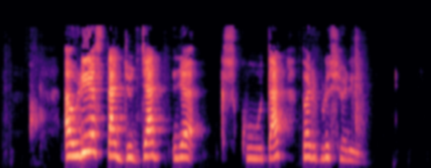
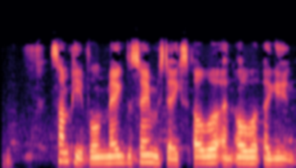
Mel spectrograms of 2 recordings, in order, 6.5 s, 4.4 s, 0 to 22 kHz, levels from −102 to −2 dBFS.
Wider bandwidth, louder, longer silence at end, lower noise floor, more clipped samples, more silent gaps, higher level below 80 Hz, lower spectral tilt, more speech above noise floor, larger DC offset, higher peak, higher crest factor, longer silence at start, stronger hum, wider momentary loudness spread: first, 11.5 kHz vs 8.4 kHz; second, -19 LUFS vs -16 LUFS; first, 1.05 s vs 0.05 s; first, -88 dBFS vs -46 dBFS; neither; neither; second, -80 dBFS vs -60 dBFS; second, -1 dB/octave vs -3.5 dB/octave; first, 67 dB vs 30 dB; neither; about the same, 0 dBFS vs -2 dBFS; first, 22 dB vs 14 dB; second, 0.45 s vs 0.75 s; neither; first, 21 LU vs 6 LU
